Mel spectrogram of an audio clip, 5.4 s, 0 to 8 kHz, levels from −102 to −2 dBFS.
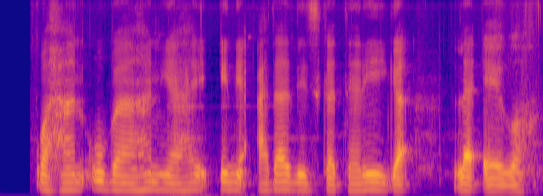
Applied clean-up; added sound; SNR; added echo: neural separator model SepFormer DNS4.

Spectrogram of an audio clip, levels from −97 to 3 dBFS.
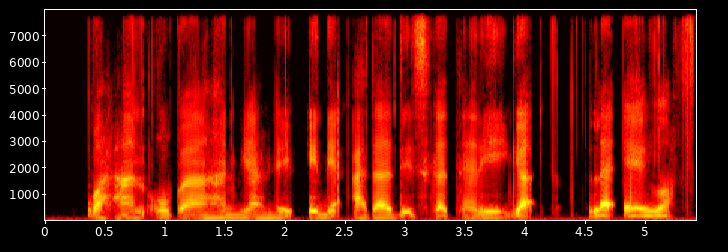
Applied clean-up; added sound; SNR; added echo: neural diffusion model UNIVERSE++.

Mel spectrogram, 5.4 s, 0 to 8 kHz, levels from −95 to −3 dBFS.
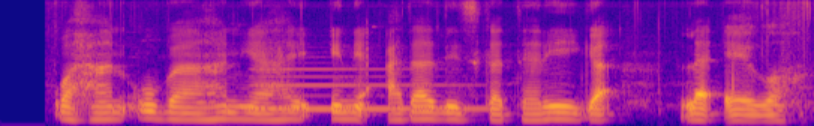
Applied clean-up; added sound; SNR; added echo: none; Wind instrument, woodwind instrument; 11 dB; none.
